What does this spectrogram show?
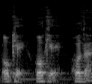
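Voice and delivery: bursting with keen, eager excitement, character voice. Voicing an inventor character showing off a pistol: excited, eager NPC voice. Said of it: "gets real excited and goes".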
